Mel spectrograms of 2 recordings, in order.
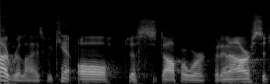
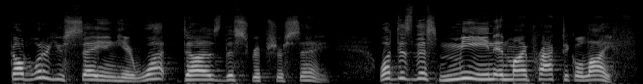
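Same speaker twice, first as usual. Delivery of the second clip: raised, higher voice with drawn-out emphasis; praying out loud; 8 semitones higher, 6 dB louder than usual. Shown as a demonstration. Preacher showing how to question God over a verse, out loud and emphatic. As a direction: ask God insistently, stretching the key words. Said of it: "say it even out loud".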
